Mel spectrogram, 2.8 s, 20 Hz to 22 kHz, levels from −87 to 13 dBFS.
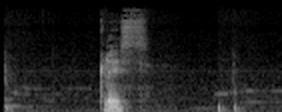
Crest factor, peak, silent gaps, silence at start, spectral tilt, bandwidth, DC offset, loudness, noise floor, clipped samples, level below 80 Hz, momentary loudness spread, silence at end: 24 dB; -4 dBFS; none; 0.05 s; -6 dB/octave; 16 kHz; under 0.1%; -22 LUFS; -59 dBFS; under 0.1%; -60 dBFS; 25 LU; 0.45 s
